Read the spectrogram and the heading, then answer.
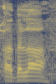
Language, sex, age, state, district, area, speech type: Punjabi, male, 30-45, Punjab, Pathankot, rural, read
